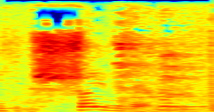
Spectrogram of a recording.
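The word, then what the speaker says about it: Shovavim: Before we see Rashi, we all know that the expression of the weeks of Shevavim, Shevavim, it's pronounced colloquially Shevavim, the weeks starting with Parsha Shemos.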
